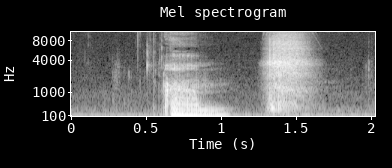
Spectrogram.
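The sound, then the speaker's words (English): A short voiced, throaty snort followed by a sharp, hissing sniff through the nose, two quick moist sniffles with no talking around them. “I still have the sniffles, huh?”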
